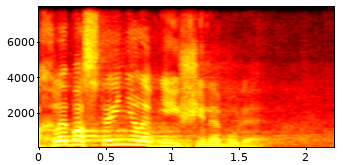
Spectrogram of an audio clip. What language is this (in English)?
Czech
